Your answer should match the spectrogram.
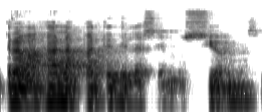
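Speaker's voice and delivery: ordinary talk, nothing marked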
